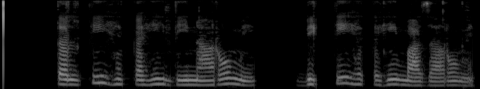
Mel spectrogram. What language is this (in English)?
Urdu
